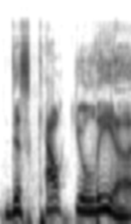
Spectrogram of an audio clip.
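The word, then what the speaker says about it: dyscalculia: She does not suffer from disalculia is actually how it's pronounced.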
